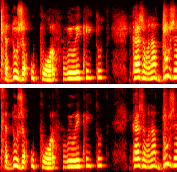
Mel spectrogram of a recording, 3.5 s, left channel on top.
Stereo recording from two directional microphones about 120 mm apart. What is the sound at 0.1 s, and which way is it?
Speech, 35° right (ahead or behind).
